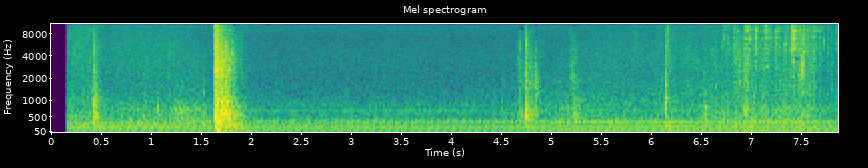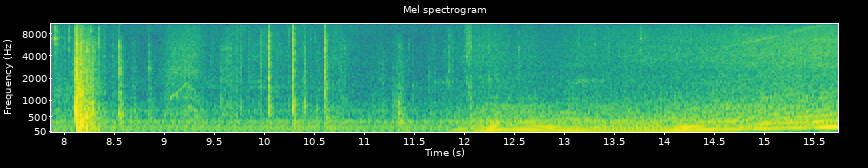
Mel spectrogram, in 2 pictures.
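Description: Nissan Skyline R33 GTS-T's turbocharged straight-six idling steadily, heard from inside the cabin, with two loud knocks about two and eight seconds in and a scatter of small clicks between. About twelve seconds in the revs climb, dip and climb again as the car pulls away.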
